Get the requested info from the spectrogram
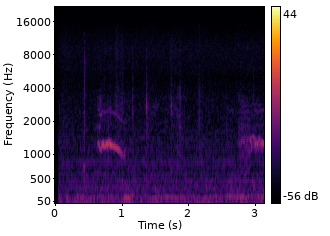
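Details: Brown Maine Coon kitten at a breeder in Tokyo, Japan, searching for its mother: two high, thin, slightly rising-then-falling meows about two seconds apart, over a faint steady hum in a quiet room.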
